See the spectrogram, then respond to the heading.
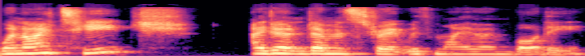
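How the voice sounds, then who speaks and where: A woman speaks at a fairly slow pace with lively intonation and a somewhat breathy quality. The background is quiet. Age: 50s. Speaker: yoga teacher. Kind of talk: casual chat.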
